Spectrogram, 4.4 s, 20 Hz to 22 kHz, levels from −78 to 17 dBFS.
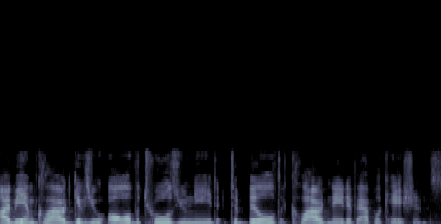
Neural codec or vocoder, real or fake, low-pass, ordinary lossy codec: codec, 16 kHz, 16 kbps, FunCodec, trained on Chinese and English, 50 frames a second; fake; 7.2 kHz; Opus, 64 kbps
